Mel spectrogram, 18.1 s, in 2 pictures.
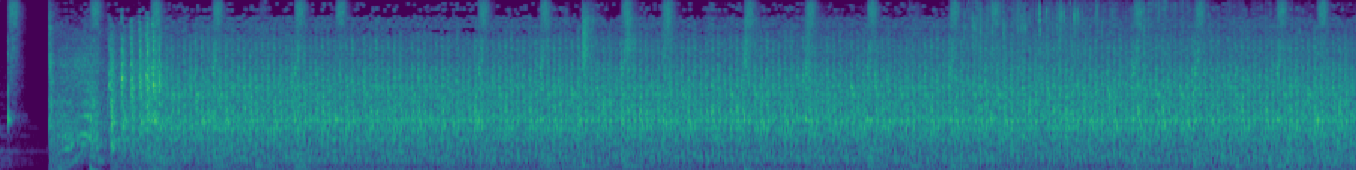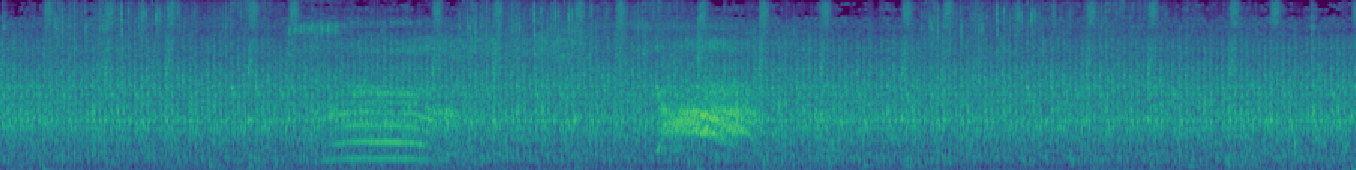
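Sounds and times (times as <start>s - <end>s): small toy motor humming and whining: 9.3s - 17.4s.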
